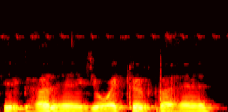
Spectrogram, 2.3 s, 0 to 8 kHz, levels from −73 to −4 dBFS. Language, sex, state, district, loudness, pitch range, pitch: Hindi, male, Jharkhand, Ranchi, -16 LUFS, 105-110 Hz, 105 Hz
